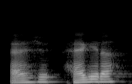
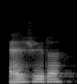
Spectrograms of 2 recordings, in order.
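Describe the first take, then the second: First: The word is pronounced the Arabic way. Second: The word is pronounced the Portuguese way. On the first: "eu acho que em árabe deve ser" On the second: "falando de maneira portuguesa"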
